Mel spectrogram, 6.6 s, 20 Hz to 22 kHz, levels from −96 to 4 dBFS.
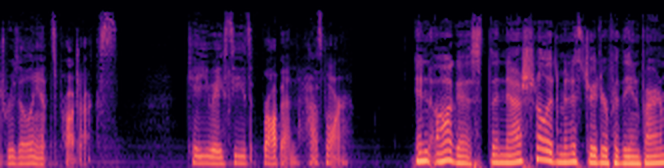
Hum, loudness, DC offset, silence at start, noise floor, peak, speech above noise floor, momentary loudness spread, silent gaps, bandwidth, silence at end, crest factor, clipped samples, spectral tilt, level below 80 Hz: none; -24 LUFS; under 0.1%; 0 s; -75 dBFS; -10 dBFS; 51 dB; 14 LU; none; 14.5 kHz; 0 s; 14 dB; under 0.1%; -7 dB/octave; -52 dBFS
